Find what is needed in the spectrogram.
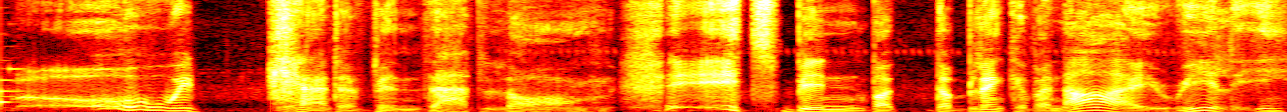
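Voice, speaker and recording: Using a put-on character voice, a man talks very slowly at a medium pitch with a warm tone. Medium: video game. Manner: warm, chuckling.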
